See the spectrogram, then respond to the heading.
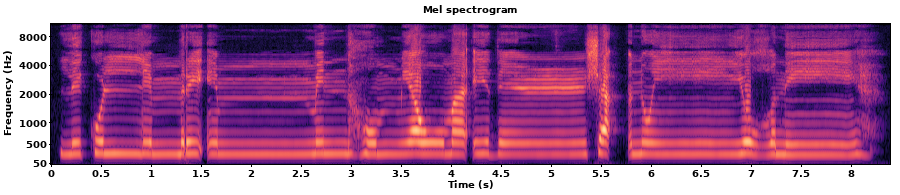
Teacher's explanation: غین کو ہم حلق کے اوپر والے حصے سے ادا کریں گے اور اسے بھاری آواز میں بھی، کیونکہ غین حروف تفخیم میں سے ہے۔ · آخری میں حرف الہا پہ رکیں گے تو اس پہ جزم سے رکیں گے، تو ہمیں حرف الہا کو ظاہر کرنا ہے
